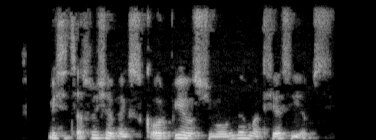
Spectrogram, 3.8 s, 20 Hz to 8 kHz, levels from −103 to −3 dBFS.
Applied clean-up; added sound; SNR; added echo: none; none; none; none.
